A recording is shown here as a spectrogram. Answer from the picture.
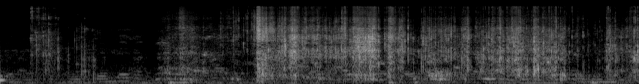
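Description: A clear plastic bag crinkling as it is handled and pulled open, starting about a second and a half in and loudest in the middle.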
